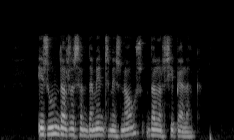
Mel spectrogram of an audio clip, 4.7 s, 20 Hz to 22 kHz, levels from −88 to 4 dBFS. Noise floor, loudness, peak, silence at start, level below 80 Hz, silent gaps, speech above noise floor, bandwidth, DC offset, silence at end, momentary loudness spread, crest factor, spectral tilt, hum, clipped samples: -77 dBFS; -34 LUFS; -16 dBFS; 0.75 s; -64 dBFS; none; 44 dB; 8.2 kHz; under 0.1%; 0.45 s; 10 LU; 18 dB; -5 dB/octave; none; under 0.1%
